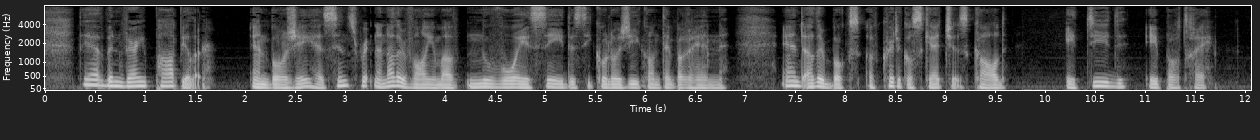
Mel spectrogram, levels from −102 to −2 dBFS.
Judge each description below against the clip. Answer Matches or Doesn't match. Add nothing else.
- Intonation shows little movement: Doesn't match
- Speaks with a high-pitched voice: Doesn't match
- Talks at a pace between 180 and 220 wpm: Doesn't match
